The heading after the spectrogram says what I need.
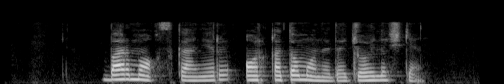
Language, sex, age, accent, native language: Uzbek, female, 18-24, Toshkent viloyati, Uzbek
